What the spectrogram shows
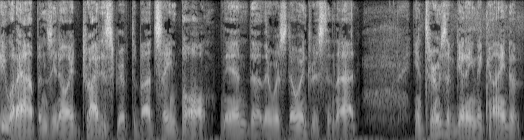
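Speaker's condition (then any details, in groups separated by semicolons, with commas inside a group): Partial laryngectomy for throat cancer; 80% larynx removed, Cleveland Clinic experimental surgery attaching left neck muscles, long-term trach; years after surgery, voice improved, often complimented as sexy; unable to speak about two years, once sounded like Brando, voice now improved but noticeably altered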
